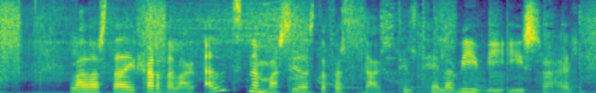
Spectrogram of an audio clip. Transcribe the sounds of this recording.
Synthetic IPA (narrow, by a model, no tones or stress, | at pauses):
laːðast̪aːðifɛɾðalaɣɛ̰lt̪snɛmːasiːðast̪afɛst̪ɪ̥t̪a̰ːɣt̪ʰɪlt̪ʰɛːlaviːviʔisɾa̰ɛ̰l̥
